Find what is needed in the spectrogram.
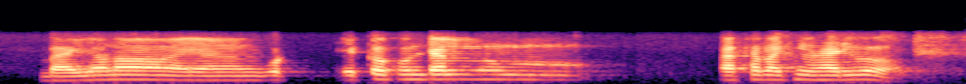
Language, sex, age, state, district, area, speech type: Odia, male, 30-45, Odisha, Dhenkanal, rural, conversation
